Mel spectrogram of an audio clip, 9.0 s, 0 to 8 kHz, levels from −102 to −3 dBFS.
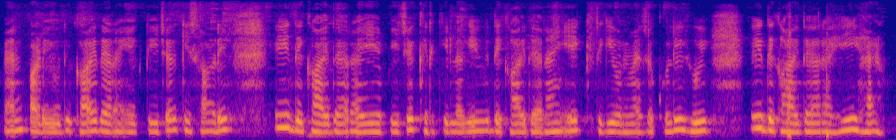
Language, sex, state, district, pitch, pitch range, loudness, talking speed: Hindi, female, Maharashtra, Aurangabad, 195 Hz, 185-210 Hz, -34 LUFS, 200 wpm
